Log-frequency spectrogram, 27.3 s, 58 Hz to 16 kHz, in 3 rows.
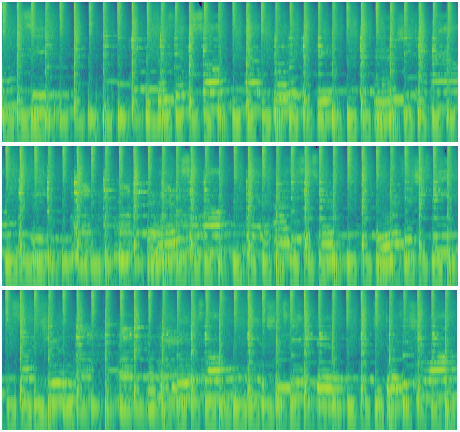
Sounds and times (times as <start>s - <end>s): Music: 0.0s - 27.3s.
